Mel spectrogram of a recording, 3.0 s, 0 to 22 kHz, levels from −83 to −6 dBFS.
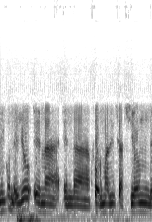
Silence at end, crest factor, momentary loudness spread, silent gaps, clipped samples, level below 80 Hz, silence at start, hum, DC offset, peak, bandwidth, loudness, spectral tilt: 0 s; 16 dB; 3 LU; none; under 0.1%; -36 dBFS; 0 s; none; under 0.1%; -2 dBFS; 5.4 kHz; -18 LUFS; -7.5 dB/octave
